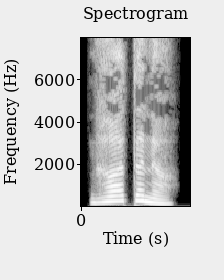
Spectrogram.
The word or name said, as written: ಘಾತನ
